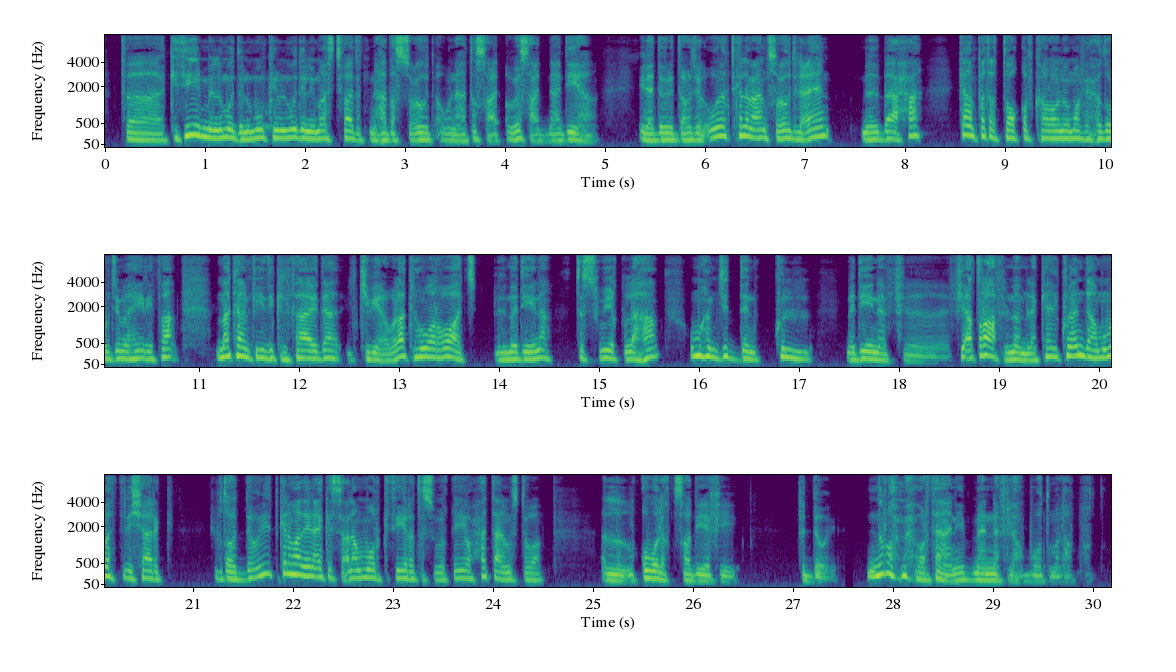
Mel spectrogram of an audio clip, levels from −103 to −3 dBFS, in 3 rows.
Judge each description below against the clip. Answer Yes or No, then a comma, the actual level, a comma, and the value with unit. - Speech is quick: Yes, fast, 170 wpm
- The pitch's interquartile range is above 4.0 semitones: Yes, average, 4.5 semitones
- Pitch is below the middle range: No, medium, 150 Hz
